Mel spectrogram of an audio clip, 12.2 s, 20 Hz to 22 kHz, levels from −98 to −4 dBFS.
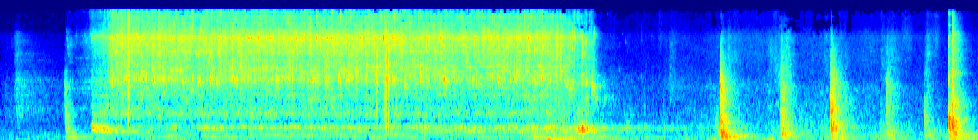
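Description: At 1.39 to 1.63 s, and again at 4.69 to 5.12 s, dense, irregular bursts of scratching and rustling sit over the sound, only a little quieter than the sound itself. This is cable scratch noise, likely from a worn cable, connector or control being moved. As the contact shifts, its resistance jumps erratically, adding crackling noise for as long as the movement lasts: about a quarter second first, then nearly half a second.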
